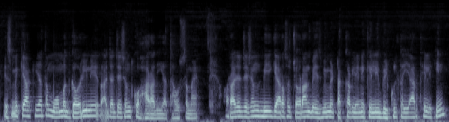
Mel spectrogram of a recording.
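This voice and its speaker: Guy doing an exam prep history class, calm explaining, repeats stuff, kinda muffled lo-fi audio. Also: medium pitch, vocal fry. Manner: explanatory, steady, repeats key facts. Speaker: teacher.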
